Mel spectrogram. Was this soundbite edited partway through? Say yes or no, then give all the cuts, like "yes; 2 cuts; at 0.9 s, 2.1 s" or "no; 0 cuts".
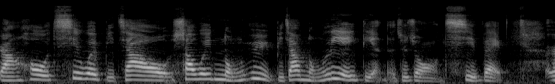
no; 0 cuts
